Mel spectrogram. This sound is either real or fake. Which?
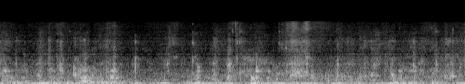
fake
